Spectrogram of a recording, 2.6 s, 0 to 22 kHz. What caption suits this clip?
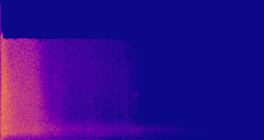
This is a gunshot from a series of 4 created using only household objects and myself.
